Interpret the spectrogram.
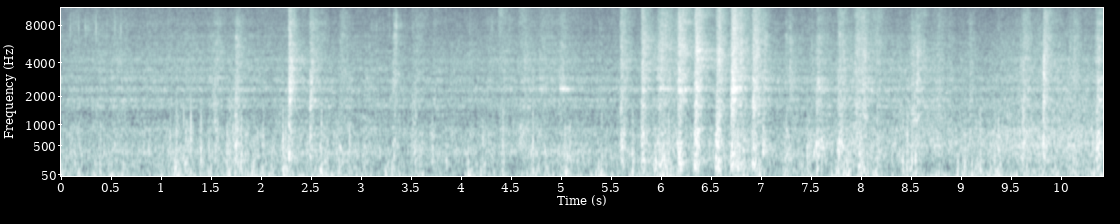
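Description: Moving passenger train heard from an open coach doorway: a steady rush of wheel and wind noise, with wheels clattering over rail joints. There are clusters of sharp clacks about two seconds in and again around six to seven seconds in.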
